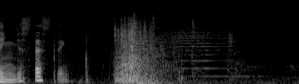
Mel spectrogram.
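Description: A door swings open with a thud.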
